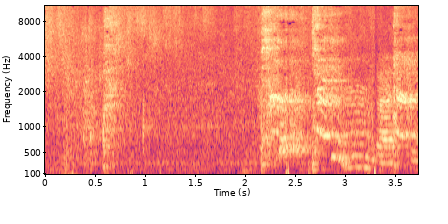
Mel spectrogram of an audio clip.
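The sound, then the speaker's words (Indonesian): Coughing from a sick person: a few sharp, rough coughs in short bursts, with voices alongside. “Batuk.”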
